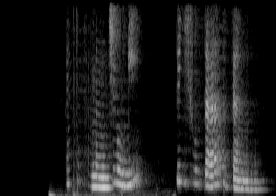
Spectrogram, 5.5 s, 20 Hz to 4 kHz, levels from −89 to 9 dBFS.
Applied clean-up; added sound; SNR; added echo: neural mask model DeepFilterNet 3.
